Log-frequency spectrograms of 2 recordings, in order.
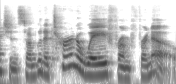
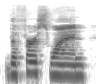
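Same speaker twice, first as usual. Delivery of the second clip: ordinary delivery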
